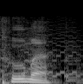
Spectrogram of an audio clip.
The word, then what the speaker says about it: Pyuma: Principal Lewis says it's pronounced Puma.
